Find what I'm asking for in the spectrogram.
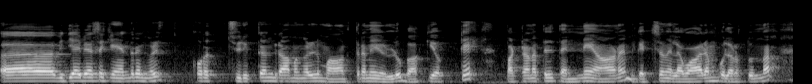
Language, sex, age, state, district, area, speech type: Malayalam, male, 18-30, Kerala, Kannur, rural, spontaneous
